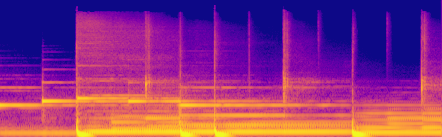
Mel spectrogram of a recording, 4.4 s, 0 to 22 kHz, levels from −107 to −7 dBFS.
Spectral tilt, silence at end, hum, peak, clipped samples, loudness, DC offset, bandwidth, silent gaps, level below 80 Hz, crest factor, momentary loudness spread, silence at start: -9 dB/octave; 0 s; none; -2 dBFS; under 0.1%; -17 LUFS; 0.1%; 11 kHz; none; -18 dBFS; 14 dB; 7 LU; 0 s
